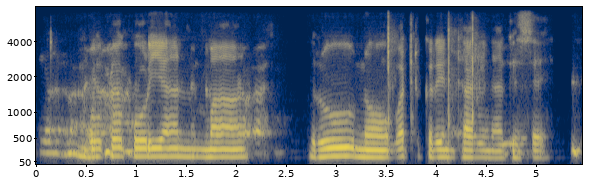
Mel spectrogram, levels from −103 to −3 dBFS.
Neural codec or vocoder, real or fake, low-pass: codec, 16 kHz, 8 kbps, FunCodec, trained on Chinese and English, 25 frames a second; fake; 7.2 kHz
